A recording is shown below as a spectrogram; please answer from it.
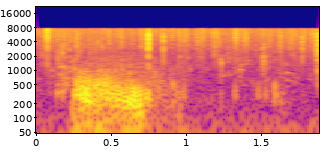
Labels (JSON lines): {"label": "biophony, growl", "recorder": "SoundTrap 600 or HydroMoth"}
